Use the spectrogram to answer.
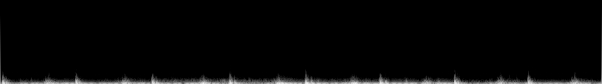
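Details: Nearly unedited recording of a person's own resting heartbeat, steady soft low thumps in regular rhythm at about 78 beats a minute, breathing slowly to keep the rate down; normal heart sounds.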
